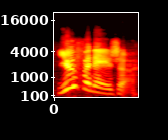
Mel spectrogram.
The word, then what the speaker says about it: euphenasia: All right, the second word of nine in a row is euphenasia. Okay, so this is not euthanasia.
